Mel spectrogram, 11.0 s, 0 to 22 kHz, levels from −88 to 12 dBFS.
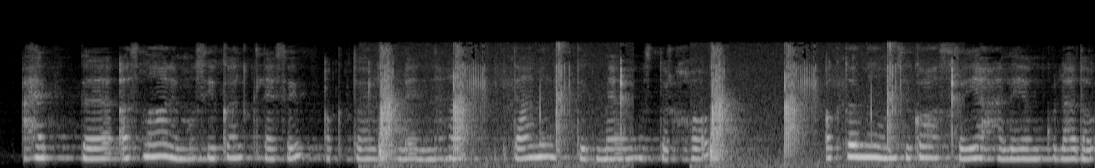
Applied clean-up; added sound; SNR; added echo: none; Fart; 5 dB; reverberation time 1.2 s.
